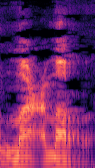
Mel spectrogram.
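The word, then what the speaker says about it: مَعْمَر: Waar bifathil mimain wa sukunil ain ma'mar. Hak ya bacanya seperti itu.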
